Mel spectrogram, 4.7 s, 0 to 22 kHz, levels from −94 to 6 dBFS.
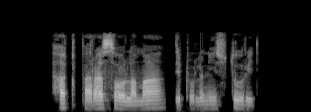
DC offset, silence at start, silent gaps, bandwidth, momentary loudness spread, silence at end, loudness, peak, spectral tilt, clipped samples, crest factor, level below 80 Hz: under 0.1%; 0.8 s; 1.14-1.22 s, 2.49-2.61 s, 3.40-3.45 s; 7.8 kHz; 15 LU; 0.9 s; -26 LUFS; -8 dBFS; -2.5 dB/octave; under 0.1%; 20 dB; -74 dBFS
